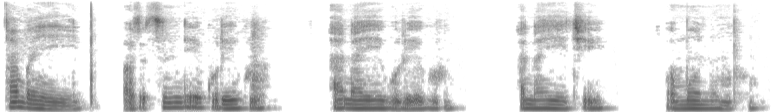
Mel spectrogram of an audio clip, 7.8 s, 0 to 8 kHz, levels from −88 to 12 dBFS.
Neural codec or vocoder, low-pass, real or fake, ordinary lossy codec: none; none; real; none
